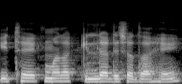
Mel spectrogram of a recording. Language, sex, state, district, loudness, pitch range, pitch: Marathi, male, Maharashtra, Dhule, -14 LUFS, 130-145 Hz, 135 Hz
